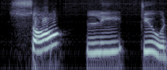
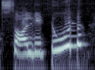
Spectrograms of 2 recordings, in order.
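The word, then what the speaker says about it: solitude: अब इसका मैंने प्रोनाउंसिएशन बहुत अलग तरीके से लिखा है, सॉलिट्यूड, सॉलिट्यूड। इट इज नॉट सॉलिट्यूड, इट इज सॉलिट्यूड। सॉलिट्यूड का मतलब होता है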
